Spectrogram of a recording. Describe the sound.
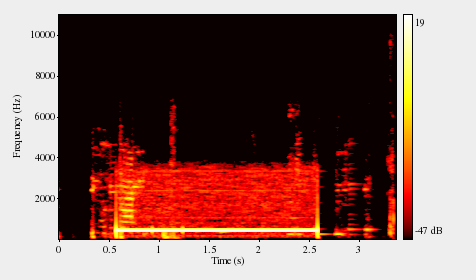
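A telephone tone sounds while a call is being placed: a single loud, steady tone holds for about two seconds, with faint voices and scattered noise just before and after it.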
